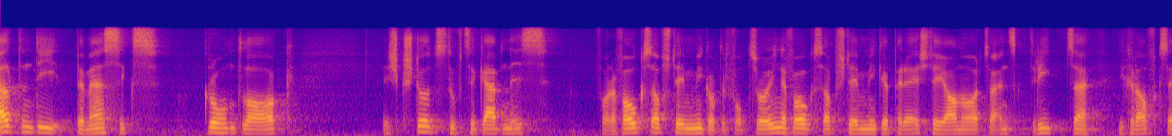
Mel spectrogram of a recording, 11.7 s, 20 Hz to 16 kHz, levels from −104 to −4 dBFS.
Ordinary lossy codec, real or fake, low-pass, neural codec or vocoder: none; fake; 7.2 kHz; codec, 16 kHz, about 1 kbps, DyCAST, with the encoder's durations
